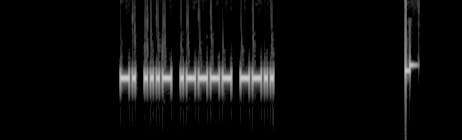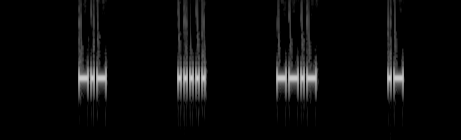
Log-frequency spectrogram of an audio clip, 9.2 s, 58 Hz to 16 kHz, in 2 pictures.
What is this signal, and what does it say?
Morse code, heard as a keyed tone, about 40 wpm, spaced as for 17 wpm, 700 Hz. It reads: NV1Z K5QA
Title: USA Call Signs - 8x Character Spacing - 40wpm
